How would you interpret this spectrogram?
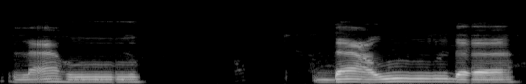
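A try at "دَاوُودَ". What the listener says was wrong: দাও টান হবে আলিফ মাদদা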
